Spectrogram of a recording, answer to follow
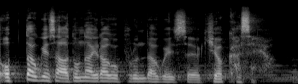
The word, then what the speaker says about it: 아도나이: 유대인들은 하나님의 거룩한 이름을 망령되이 부를 수 없다고 해서 아도나이라고 부른다고 했어요. 기억하세요. 야훼라는 히브리 글자를 못 읽어요. 너무 거룩한 이름이라서 거기 밑에 있는 모음만 읽어요. 따서 그걸 아도나이라고 읽는 거예요.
